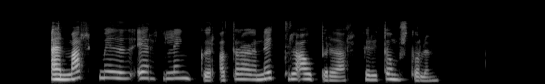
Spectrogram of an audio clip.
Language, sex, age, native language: Icelandic, female, 18-19, Icelandic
